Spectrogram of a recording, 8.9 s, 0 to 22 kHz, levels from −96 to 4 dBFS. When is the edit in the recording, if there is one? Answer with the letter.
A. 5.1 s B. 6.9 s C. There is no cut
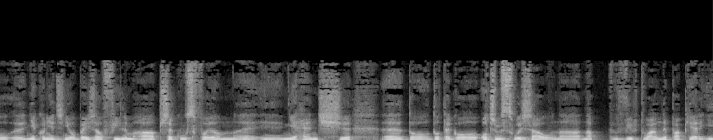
B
